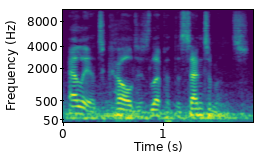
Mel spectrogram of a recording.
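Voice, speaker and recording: A man's voice: medium pitch, lively intonation, quick pace, noisy background. A man narrating a scripted audio drama in a dramatic storytelling style.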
